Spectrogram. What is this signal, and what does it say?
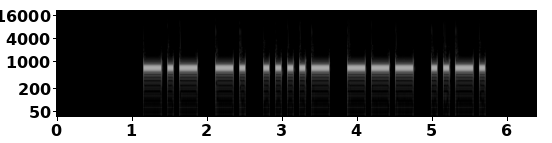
Morse code, heard as a keyed tone, about 15 wpm, 700 Hz. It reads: KN4OF
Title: USA Call Signs - 5 Characters - 15wpm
